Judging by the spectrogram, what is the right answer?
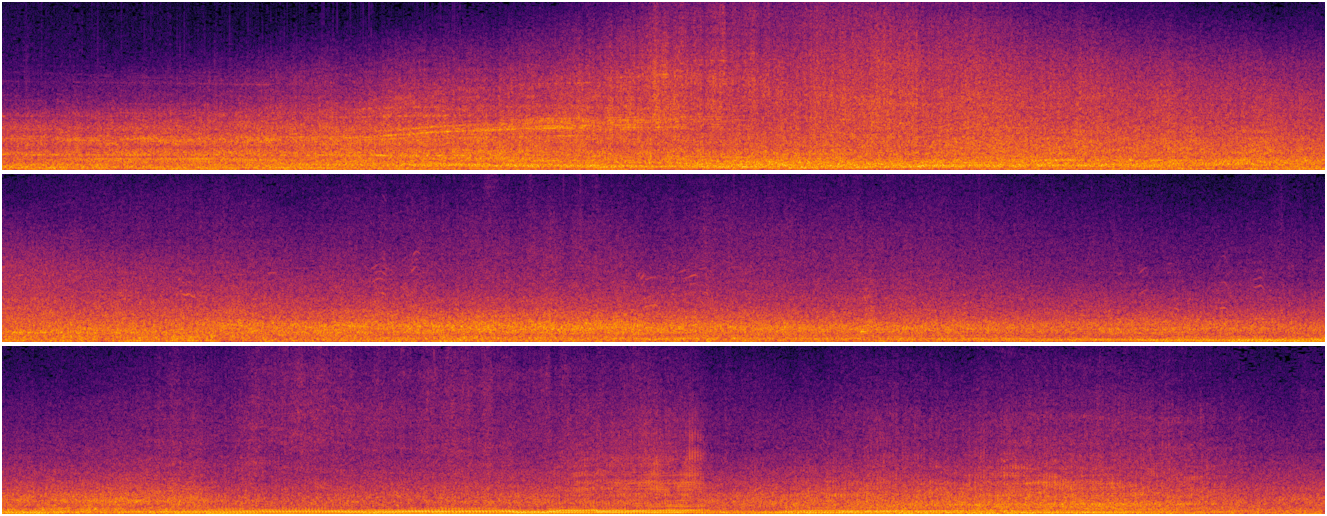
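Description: Jet airliner on short final passing low overhead to land: loud jet engine noise with a high fan whine, strongest a few seconds in, giving way in the second half to a deep, throbbing rumble as it moves off.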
